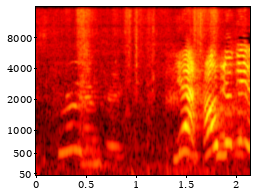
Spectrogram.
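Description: Children's voices: a short high-pitched utterance about a quarter second in, then a louder exclamation near the end.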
